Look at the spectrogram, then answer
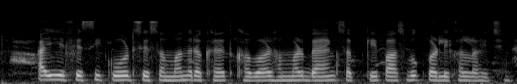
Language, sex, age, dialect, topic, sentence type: Magahi, female, 51-55, Western, banking, statement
